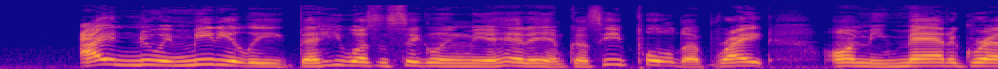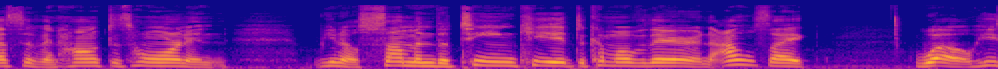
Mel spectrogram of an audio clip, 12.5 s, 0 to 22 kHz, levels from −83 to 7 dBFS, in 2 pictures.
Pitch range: 180-250 Hz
